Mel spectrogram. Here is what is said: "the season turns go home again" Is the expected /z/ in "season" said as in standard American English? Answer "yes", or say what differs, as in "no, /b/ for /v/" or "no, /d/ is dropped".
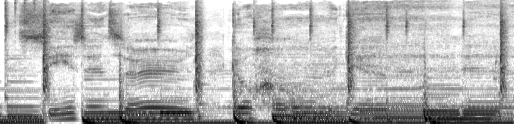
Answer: yes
